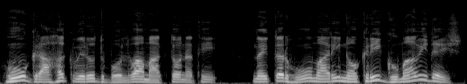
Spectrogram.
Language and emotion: Gujarati, fearful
